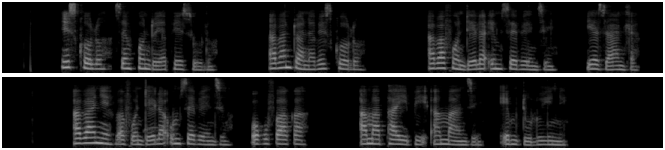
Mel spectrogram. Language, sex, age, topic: North Ndebele, female, 36-49, education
